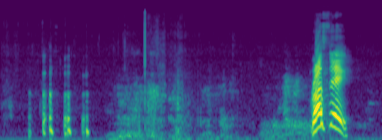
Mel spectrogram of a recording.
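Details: Rusty, a Poodle in Colorado, lets out a sharp, high-pitched two-part yelping bark near the end, after a few short clicks and soft Spanish speech.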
